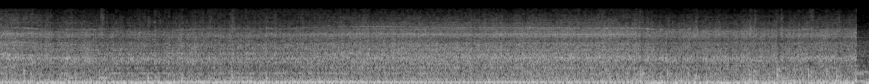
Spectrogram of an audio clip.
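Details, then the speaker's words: Car on a cold start with zero coolant in the reservoir: uneven idle with an occasional stumble and the speed bouncing slightly; an intermittent misfire that improves once off the cold start. Cause not confirmed. "The car runs. And it still sounded like the odd time it had a bit of a misfire."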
